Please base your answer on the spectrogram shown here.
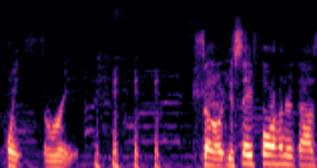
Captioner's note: laughs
